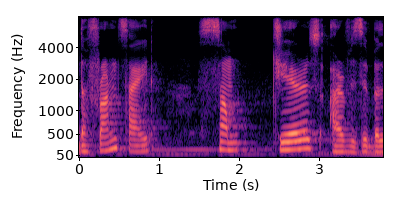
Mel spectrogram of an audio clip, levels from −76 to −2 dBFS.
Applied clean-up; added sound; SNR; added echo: none; none; none; none.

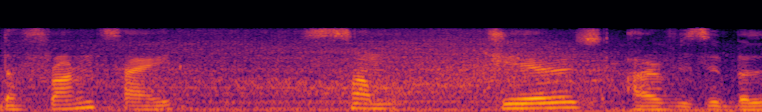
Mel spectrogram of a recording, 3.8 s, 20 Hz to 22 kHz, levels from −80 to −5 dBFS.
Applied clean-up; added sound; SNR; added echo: none; Truck; 6 dB; none.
